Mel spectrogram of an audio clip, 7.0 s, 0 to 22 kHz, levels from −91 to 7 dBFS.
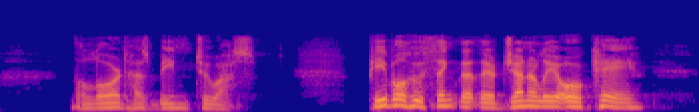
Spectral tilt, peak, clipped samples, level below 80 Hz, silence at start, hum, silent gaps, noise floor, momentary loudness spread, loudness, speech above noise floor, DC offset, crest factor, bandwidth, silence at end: -6.5 dB/octave; -6 dBFS; under 0.1%; -68 dBFS; 0.7 s; none; none; -64 dBFS; 14 LU; -26 LUFS; 38 dB; under 0.1%; 22 dB; 7.2 kHz; 0.55 s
